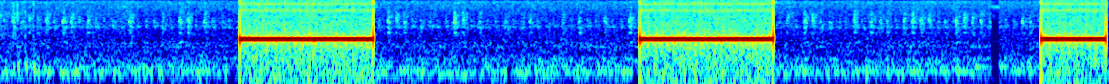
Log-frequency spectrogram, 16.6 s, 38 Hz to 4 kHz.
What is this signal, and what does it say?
Ringback tone (North America), 440 + 480 Hz.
